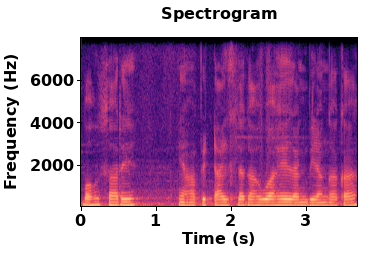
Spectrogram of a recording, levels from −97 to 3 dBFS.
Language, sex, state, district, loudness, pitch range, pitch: Hindi, male, Jharkhand, Ranchi, -16 LUFS, 135-140 Hz, 140 Hz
